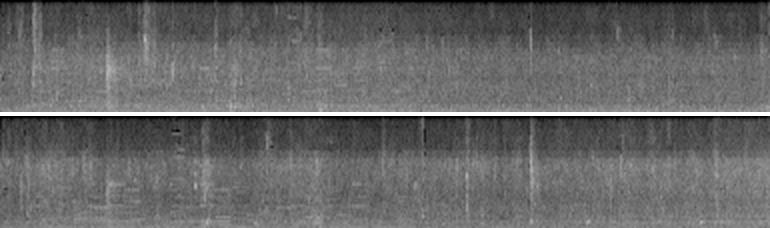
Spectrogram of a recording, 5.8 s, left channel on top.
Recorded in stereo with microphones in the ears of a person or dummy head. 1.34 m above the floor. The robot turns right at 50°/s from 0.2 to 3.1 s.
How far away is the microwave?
About 0.6 m.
